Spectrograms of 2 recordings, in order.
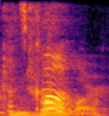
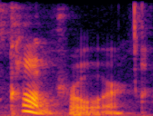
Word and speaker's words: comptroller: Yeah, it's not controller. It's comptroller.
